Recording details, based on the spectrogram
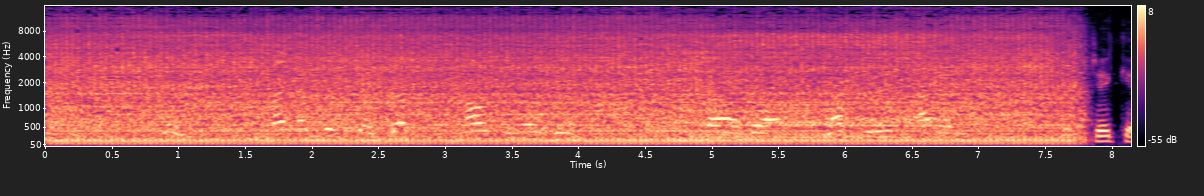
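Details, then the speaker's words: Engine after starter motor rebuild: catches and settles into a steady, even run with no knocks or grinding, then cuts off cleanly; repair successful. "then now let's start it and you see yeah pretty cool so the guy gives a positive results after all that struggles"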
